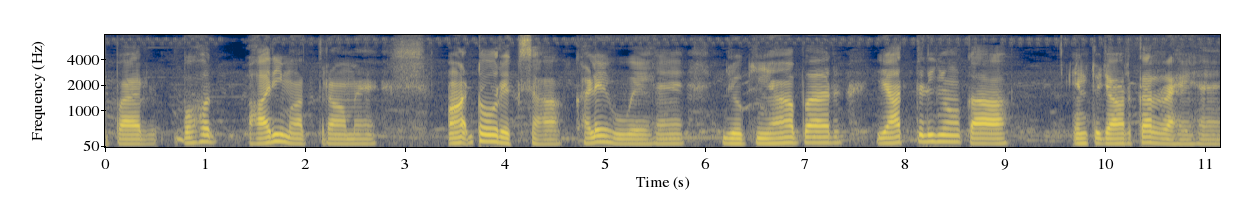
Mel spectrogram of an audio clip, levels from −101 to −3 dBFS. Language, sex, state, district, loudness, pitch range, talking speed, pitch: Hindi, male, Uttarakhand, Uttarkashi, -18 LUFS, 120-150 Hz, 115 wpm, 130 Hz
